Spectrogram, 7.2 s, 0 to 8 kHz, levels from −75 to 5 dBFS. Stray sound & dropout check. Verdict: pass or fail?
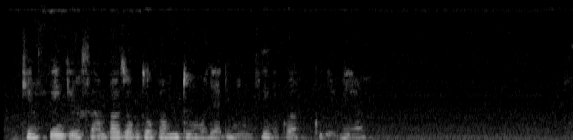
pass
